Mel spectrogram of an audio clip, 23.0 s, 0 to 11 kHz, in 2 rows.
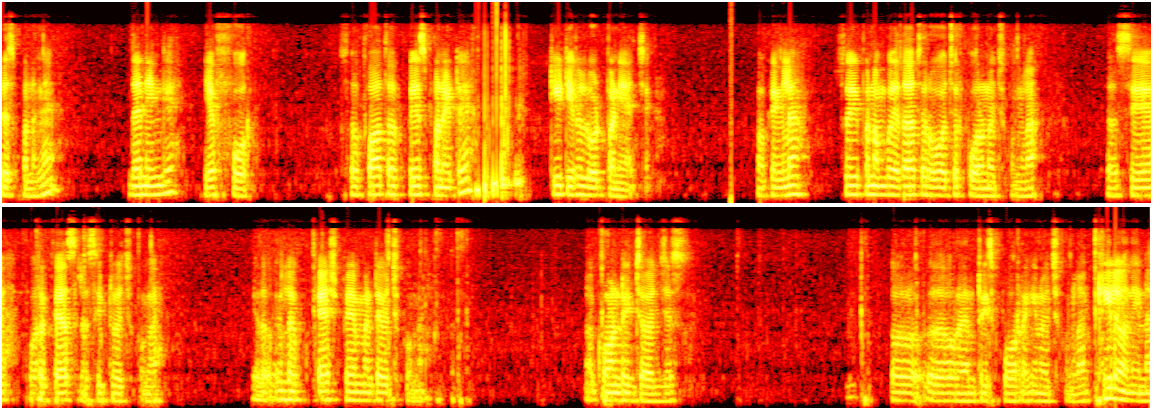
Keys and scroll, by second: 3.5 ctrl+alt+v.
